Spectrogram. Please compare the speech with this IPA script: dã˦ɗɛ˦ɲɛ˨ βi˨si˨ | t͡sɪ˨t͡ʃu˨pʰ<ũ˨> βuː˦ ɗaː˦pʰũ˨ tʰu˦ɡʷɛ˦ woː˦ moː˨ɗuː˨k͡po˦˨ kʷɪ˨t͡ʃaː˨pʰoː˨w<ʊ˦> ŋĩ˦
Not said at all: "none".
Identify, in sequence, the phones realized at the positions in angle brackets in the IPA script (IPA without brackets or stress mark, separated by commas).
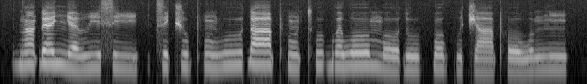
ũ˨, ʊ˦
